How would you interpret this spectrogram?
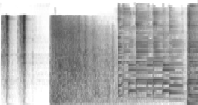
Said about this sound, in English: the song that first introduced me to you was one that began with a shotgun.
